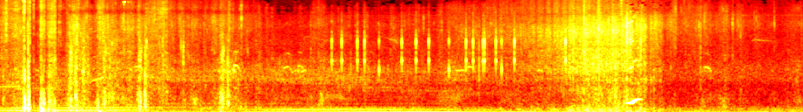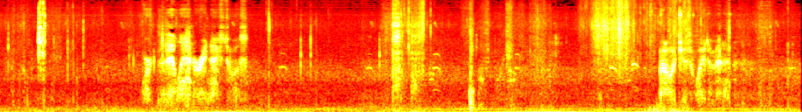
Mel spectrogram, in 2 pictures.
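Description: Geese honking in a few short scattered bursts, over a steady low rumble.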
